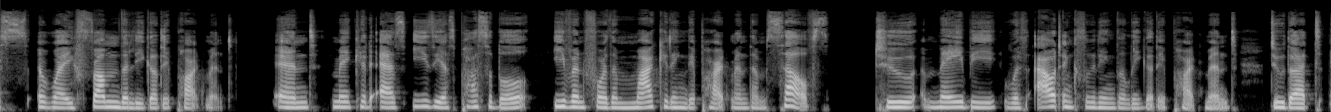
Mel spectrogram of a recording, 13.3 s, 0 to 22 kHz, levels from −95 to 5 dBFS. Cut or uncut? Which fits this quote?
cut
